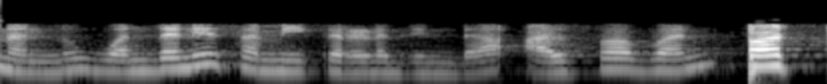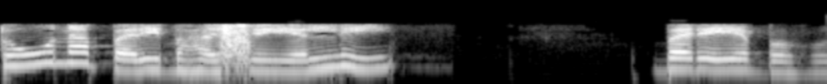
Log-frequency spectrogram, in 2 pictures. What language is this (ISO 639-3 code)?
kan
